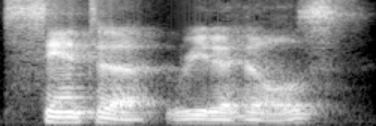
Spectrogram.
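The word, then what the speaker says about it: Sta. Rita Hills: so you know while the name of the AVA is pronounced Santa Rita Hills just as it's written it must be written as sta period.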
